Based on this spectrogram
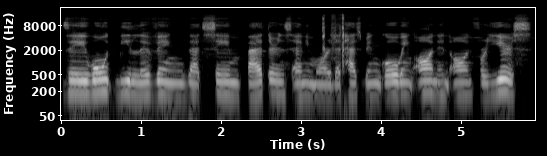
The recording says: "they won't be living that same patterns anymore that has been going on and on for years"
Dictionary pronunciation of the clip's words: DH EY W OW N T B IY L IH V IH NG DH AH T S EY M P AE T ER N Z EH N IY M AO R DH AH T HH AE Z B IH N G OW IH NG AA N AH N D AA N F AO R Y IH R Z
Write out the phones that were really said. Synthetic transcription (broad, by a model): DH EY W OW N T B IY L IH V IH NG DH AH T S EY M P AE T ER N S EH N IY M AO R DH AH T HH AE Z B IH N G OW IH NG AA N AH N D AA N F AO R Y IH R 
